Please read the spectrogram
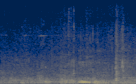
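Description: Low murmur of voices in the concert hall, with a short wavering vocal sound about a second in.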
